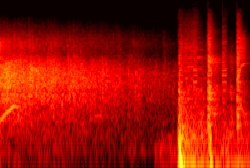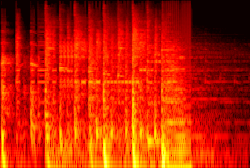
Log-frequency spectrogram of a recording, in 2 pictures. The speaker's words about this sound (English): Uh, guys, if we give another warm round of applause to the Thank you very much for coming.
